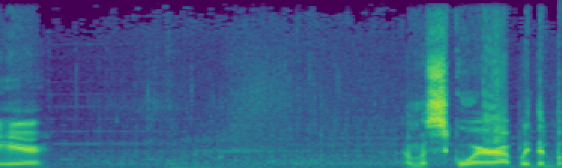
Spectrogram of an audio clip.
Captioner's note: gentle music; motor rumbling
